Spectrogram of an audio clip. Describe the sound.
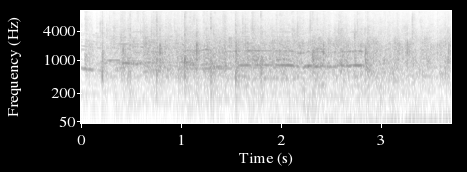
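An audience at the Edinburgh Folk Club at the Pleasance gives dense, steady applause that stays loud throughout, with a thin whistle riding above the clapping.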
